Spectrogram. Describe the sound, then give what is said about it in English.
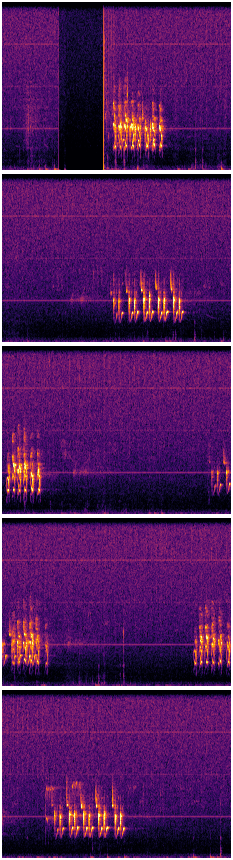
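Bird song: faint, high, rapid chirping phrases recur in several short bursts over a low, steady background rumble, with no talking. “Evidently the Blomqvist bird.”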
